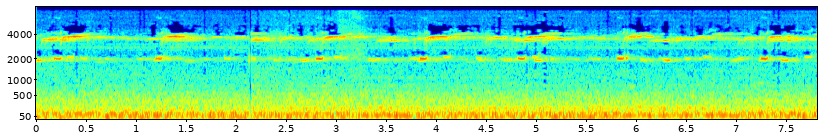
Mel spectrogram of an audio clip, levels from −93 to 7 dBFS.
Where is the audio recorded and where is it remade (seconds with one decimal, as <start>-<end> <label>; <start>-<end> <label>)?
0.0-3.2 recorded; 3.2-3.8 remade; 3.8-5.9 recorded; 5.9-7.1 remade; 7.1-7.8 recorded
